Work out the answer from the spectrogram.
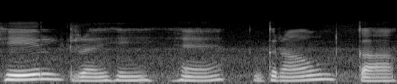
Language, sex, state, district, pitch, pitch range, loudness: Hindi, female, Chandigarh, Chandigarh, 190 Hz, 175-215 Hz, -16 LUFS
